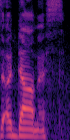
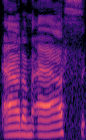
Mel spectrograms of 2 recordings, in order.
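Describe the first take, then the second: First: The name ends with an 'us' sound. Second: The name is said as 'Adam' plus 'ass'. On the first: The speaker calls it right. "it was not registering as Adamus" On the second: The speaker calls it wrong. "I would have pronounced it like Adam Ass"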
